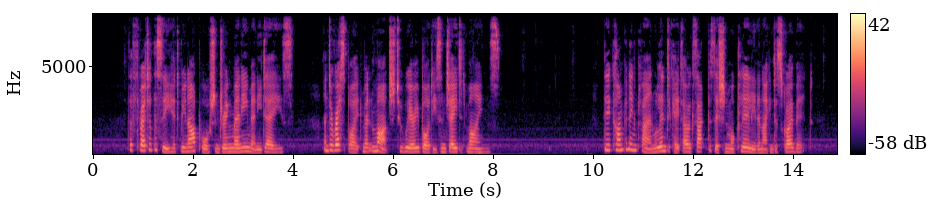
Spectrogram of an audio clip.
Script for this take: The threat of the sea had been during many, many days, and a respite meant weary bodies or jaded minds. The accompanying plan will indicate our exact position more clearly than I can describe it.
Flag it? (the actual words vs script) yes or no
yes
